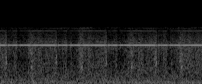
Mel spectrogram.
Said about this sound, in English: It's very grainy right now, but it's going to sharpen up in a little bit when the signal gets pretty loud. I'm going to jump straight to that part, and I'm going to raise the volume so that you can hear what the satellite sounds like.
